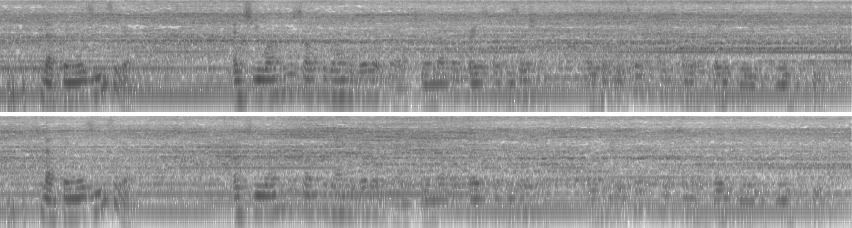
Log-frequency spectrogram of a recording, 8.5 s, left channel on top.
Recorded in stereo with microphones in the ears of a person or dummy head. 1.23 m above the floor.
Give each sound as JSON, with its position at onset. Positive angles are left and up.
{"t": 0.4, "sound": "a man speaking", "side_deg": -15, "distance_m": 1.4}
